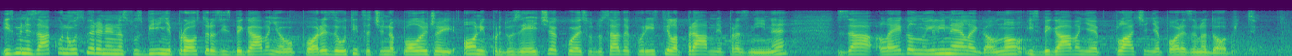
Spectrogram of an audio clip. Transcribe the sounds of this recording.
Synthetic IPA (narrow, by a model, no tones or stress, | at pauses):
izme̞ne̞zaːko̞nausmeɾe̞nenasuzbijaɲe̞pɾo̞ːst̪o̞ɾazaizbje̞ɡaːʋaɲeo̞ʋo̞ɡ̚po̞ɾe̞zaut̪it̪sat͡ɕenapolo̞ʒajo̞nixpɾe̞d̪uzeːt͡ɕako̞jasud̪osad̪ako̞ɾiːst̪ilˠepɾaːʋne̞pɾaznine̞ | zaleɡalˠnoilineleɡalˠno̞ʔizbje̞ɡaːʋaɲe̞plˠaːt͡ɕaɲapo̞ɾe̞zanad̪o̞pi̥t̪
